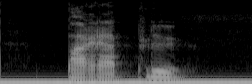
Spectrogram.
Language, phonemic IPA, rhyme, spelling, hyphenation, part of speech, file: Dutch, /ˌpaː.raːˈply/, -y, paraplu, pa‧ra‧plu, noun, Nl-paraplu.ogg
- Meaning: umbrella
